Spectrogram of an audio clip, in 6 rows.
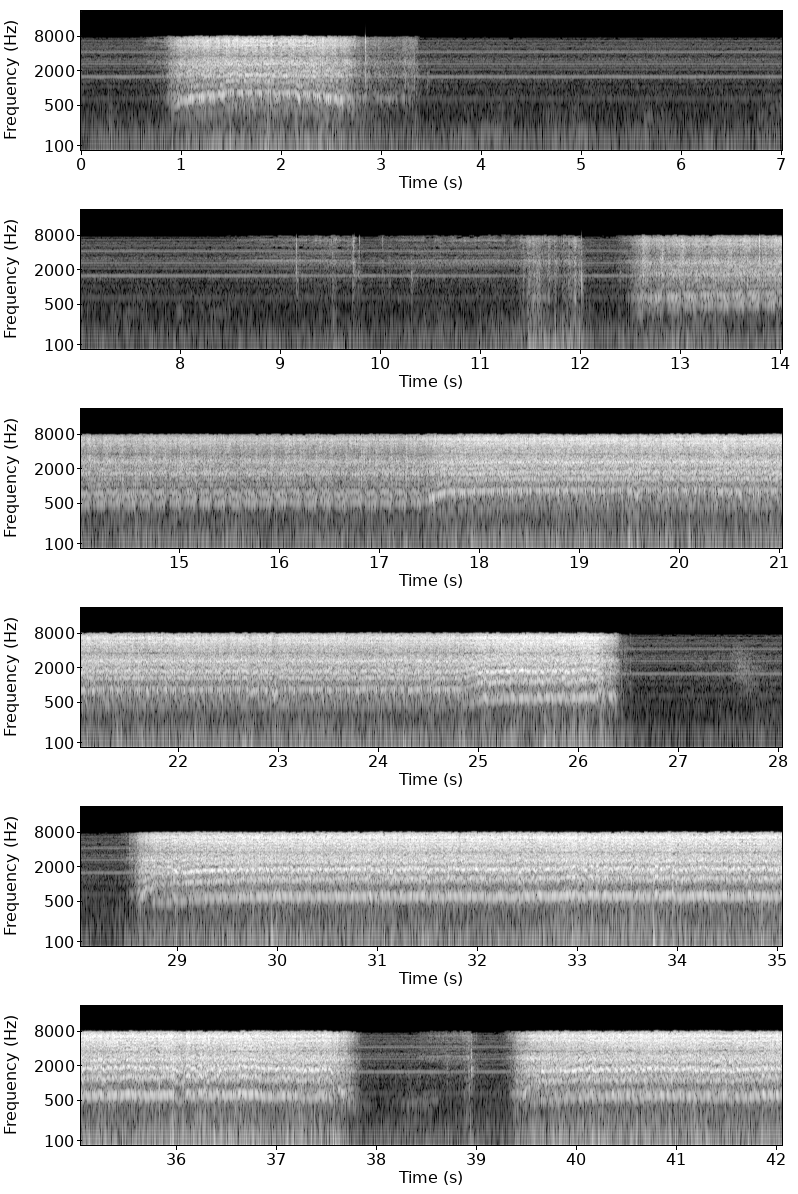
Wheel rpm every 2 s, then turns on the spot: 60, 40, 0, 0, 0, 0, 50, 70, 80, 110, 110, 110, 130, 10, 100, 160, 160, 160, 130, 50, 160.
none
